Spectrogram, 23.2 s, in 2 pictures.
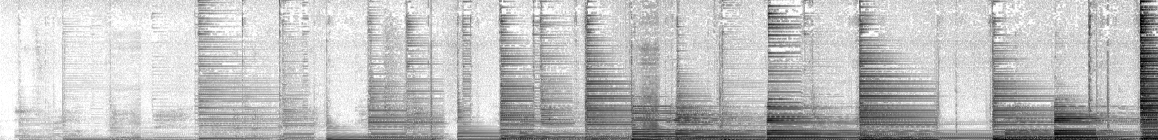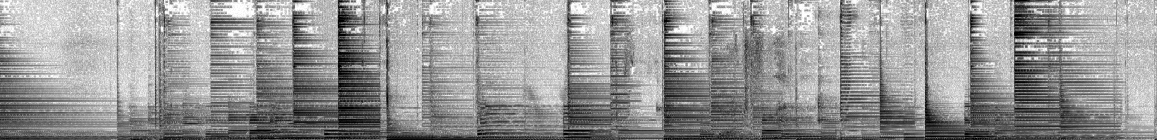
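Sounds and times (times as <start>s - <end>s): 
jam session: 5.2s - 23.1s.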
